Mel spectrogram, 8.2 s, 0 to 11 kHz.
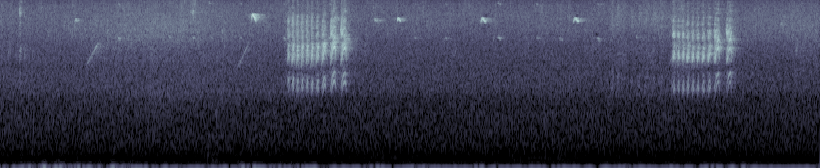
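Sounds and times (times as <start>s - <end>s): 
steady background hiss: 0.0s - 8.1s
great tit Parus major harsh buzzy churring calls: 2.9s - 3.6s, 6.7s - 7.4s.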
